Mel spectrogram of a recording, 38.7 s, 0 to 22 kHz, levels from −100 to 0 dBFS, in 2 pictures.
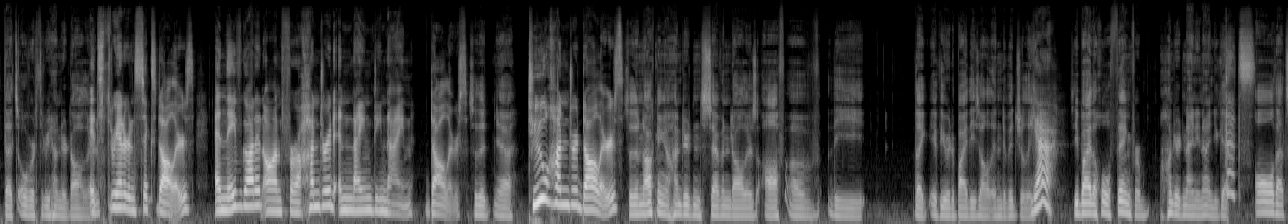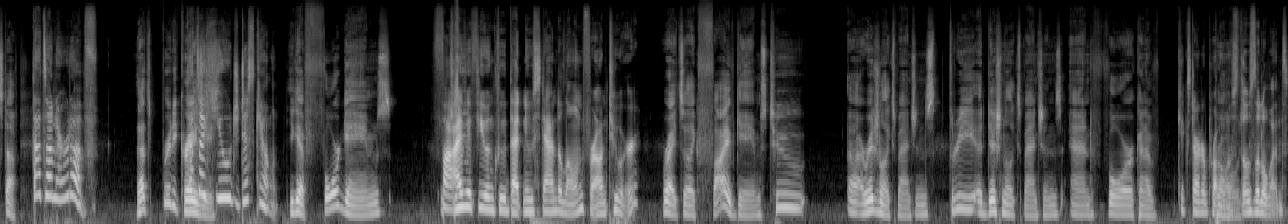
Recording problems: none

